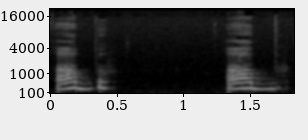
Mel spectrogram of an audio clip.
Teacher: Now the first syllable. The O sounds like an A-flavored schwa.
